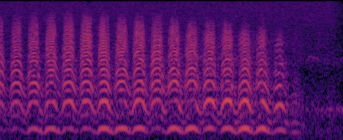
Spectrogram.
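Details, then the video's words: Male snipe drumming in Shetland, usually at dusk during a courtship or warning display, diving so air passes over two outspread tail feathers: a fast pulsing, bleating hum of about fourteen throbs over one and a half seconds. "When diving, air passes over these feathers to create this unusual sound."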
